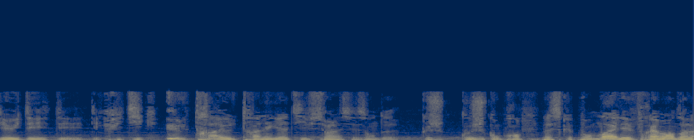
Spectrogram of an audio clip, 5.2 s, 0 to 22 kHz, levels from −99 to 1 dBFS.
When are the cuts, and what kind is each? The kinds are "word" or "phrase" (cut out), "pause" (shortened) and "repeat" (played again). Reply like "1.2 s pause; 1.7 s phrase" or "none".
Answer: 3.9 s word

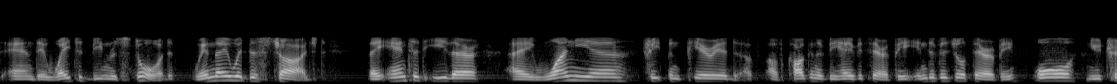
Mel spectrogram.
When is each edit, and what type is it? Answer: none

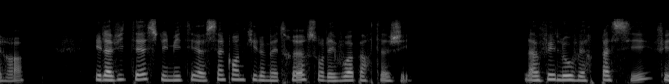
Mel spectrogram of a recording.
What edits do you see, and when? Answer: 5.4 s word

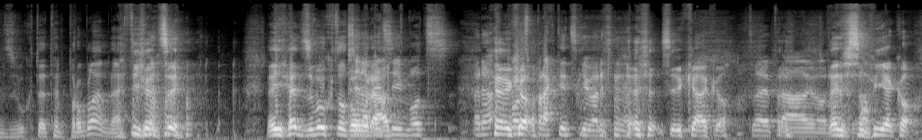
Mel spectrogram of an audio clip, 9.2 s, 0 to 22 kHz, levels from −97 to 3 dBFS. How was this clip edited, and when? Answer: 3.5 s phrase

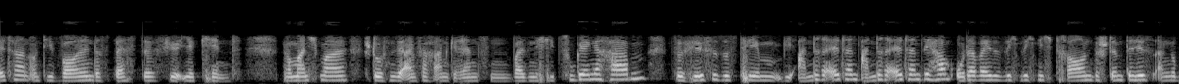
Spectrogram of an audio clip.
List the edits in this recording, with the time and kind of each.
5.3 s word; 8.6 s repeat; 10.2 s repeat

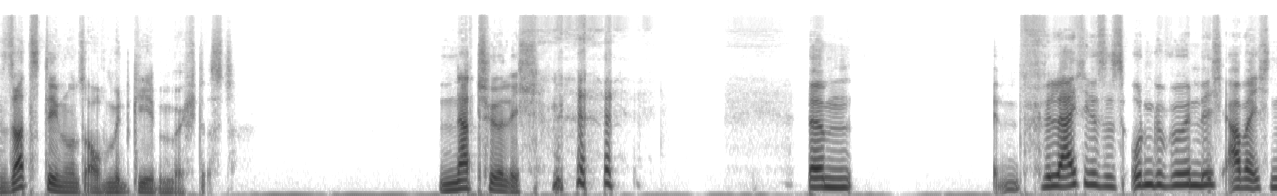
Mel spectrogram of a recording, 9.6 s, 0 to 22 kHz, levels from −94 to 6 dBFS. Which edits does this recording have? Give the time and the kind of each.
none

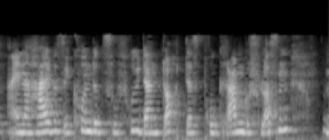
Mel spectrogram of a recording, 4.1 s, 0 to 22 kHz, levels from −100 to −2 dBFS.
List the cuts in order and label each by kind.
none

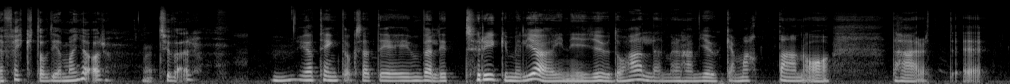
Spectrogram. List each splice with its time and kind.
none

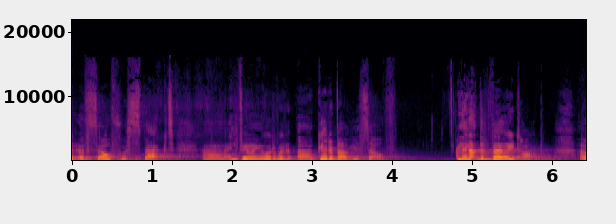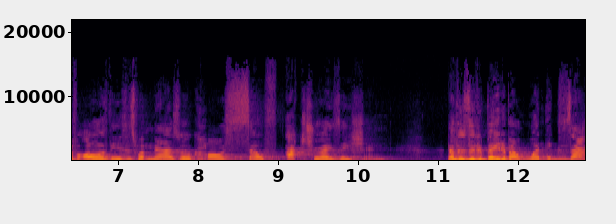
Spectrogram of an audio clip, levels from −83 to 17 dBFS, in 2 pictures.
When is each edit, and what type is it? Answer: none

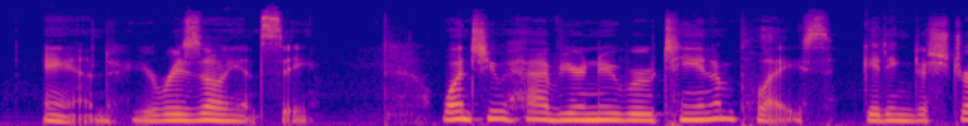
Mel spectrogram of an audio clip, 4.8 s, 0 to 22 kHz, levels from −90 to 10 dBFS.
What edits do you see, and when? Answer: none

